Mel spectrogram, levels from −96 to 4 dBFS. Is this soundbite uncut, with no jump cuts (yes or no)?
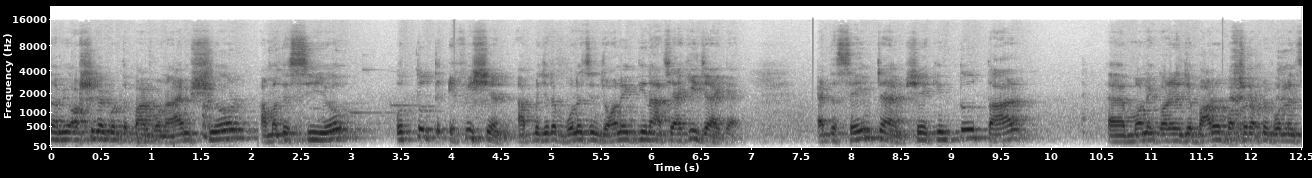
no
